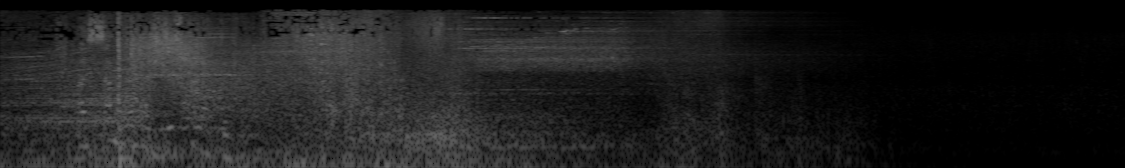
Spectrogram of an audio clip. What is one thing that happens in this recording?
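A triumphant game fanfare swells and then fades to silence.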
